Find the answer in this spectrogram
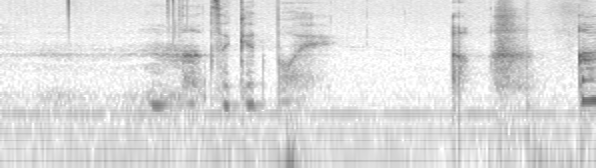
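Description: A woman whispering very softly: a few faint, breathy whispered sounds about a second in and again near the end, over a low steady hum.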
